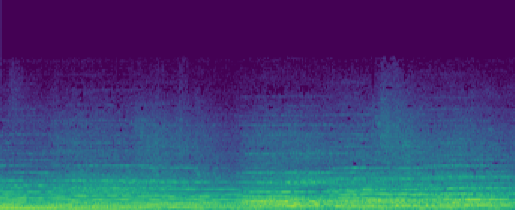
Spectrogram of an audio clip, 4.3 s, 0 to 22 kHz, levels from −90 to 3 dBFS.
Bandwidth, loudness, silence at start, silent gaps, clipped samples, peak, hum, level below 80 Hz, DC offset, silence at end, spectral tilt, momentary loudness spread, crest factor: 12 kHz; -17 LUFS; 0 s; none; under 0.1%; -4 dBFS; none; -44 dBFS; under 0.1%; 0 s; -6 dB/octave; 4 LU; 12 dB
